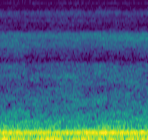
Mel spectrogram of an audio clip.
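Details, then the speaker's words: Submersible water pump running normally with a steady even hum after adjusting the pressure switch springs so the contacts close; water meter turning. "Ayan na guys nag-contact na guys. Sabihin umandar na yung submersible pump."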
